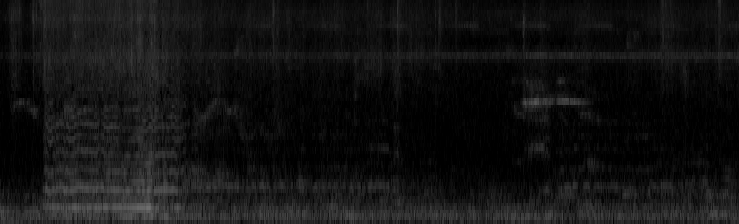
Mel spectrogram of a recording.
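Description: A bee's loud, steady wing buzz swells close by, then fades to a softer, wavering hum.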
